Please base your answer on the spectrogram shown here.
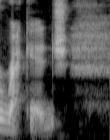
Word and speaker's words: wreckage: w it's not wha i don't hear what at all it's a silent w rhythm rhythm again silent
